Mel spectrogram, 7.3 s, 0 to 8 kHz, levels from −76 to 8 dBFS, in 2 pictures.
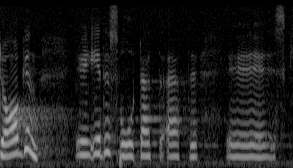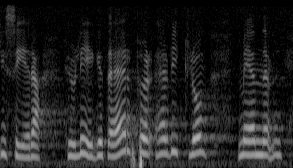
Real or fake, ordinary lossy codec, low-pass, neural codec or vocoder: real; none; 7.2 kHz; none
